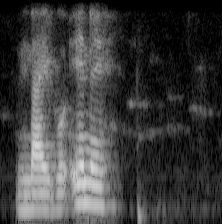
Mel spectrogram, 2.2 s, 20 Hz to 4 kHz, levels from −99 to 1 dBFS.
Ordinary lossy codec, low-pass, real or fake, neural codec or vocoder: Opus, 32 kbps; 3.6 kHz; fake; codec, 44.1 kHz, 7.8 kbps, DAC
